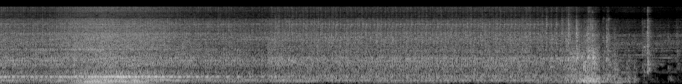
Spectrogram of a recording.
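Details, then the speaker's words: Mitsubishi L300 diesel after engine rebuild, previously blowing by with a rough tak-tak knock blamed on the number 3 connecting rod: settles to an even idle and revs cleanly with no knock or smoke, then shuts off; normal running. "untuk hidupnya sudah enak temen-temen yah jadi disini pekerjaan pada perakitan mesin mobil L300 Alhamdulillah sudah hidup mobilnya ya"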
